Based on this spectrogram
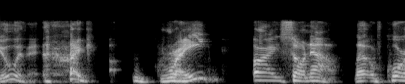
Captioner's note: laugh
